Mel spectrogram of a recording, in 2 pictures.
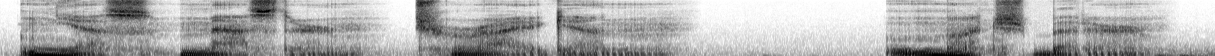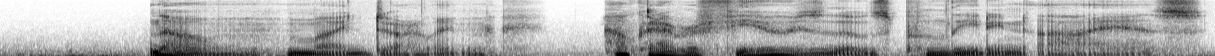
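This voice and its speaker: A man playing a sadistic, possessive vampire master in an intimate ASMR roleplay, speaking in a breathy, husky, purring and condescending way, often in a whisper. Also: sits low, heavily acted. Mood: condescending, commanding, then soothing, possessive.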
